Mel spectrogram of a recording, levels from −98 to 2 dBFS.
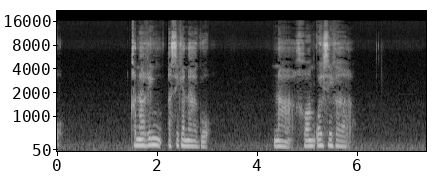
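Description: At 4.52 s a single bit error spike cuts through the speech as one sharp, dry tick. One bit in a single sample was flipped in storage or on a digital link, so that sample's value jumped by a power of two and fell straight back. Unlike a dropout or splice click, nothing goes missing and the waveform shows no gap or step. It is one isolated full-band spike with no relation to the speech around it.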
